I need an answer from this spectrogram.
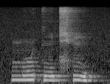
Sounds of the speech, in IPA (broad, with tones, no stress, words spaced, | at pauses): mũ˦tĩ˦t͡ɕʰi˦˨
